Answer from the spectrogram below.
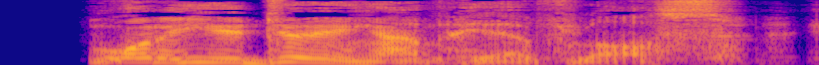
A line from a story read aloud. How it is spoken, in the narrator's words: he said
